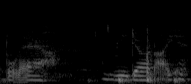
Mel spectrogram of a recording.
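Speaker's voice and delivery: soft whispered aside; a hushed breathy-free whisper. Real, not acted. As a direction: whisper it as a secret to viewers. Whispered aside about video topic.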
